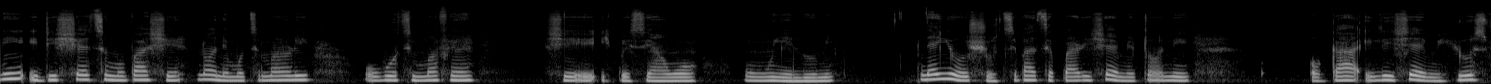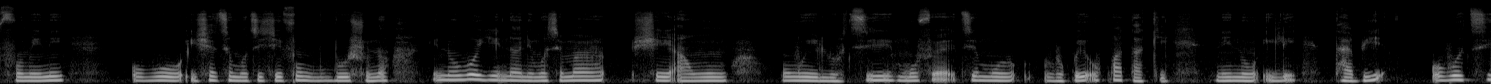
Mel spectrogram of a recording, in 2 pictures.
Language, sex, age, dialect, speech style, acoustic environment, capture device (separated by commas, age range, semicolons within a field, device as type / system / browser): Yoruba, female, 18-24, Nigeria - Ibadan, focused, nature, mobile / Linux / Chrome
